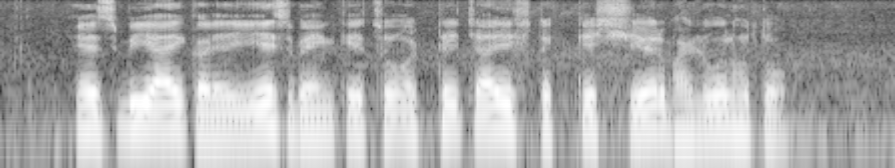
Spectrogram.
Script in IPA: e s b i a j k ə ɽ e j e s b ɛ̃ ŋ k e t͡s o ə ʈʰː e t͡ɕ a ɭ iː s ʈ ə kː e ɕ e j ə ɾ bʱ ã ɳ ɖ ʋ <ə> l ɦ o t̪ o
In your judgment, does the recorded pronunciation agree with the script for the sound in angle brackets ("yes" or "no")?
yes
